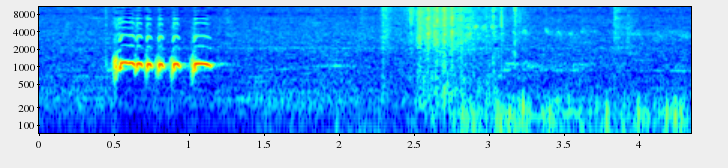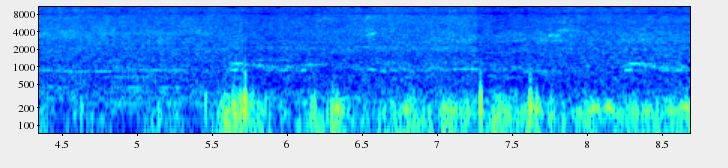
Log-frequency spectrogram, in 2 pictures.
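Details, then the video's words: Local zebra dove calling to provoke other doves to respond; one stuttering phrase of short cooing notes at the start, followed by rustling, a brief flutter-like burst and soft low background noises. "Perkutut lokal Gacor Suara BESAR bikin Cepat Emosi Lawan Auto Nyaut Seketika"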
